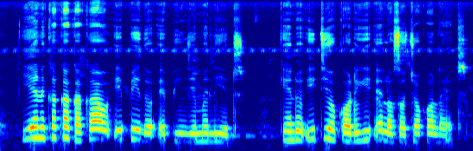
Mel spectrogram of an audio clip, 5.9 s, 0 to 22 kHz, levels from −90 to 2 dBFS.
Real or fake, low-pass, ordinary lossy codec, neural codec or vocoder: real; none; none; none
